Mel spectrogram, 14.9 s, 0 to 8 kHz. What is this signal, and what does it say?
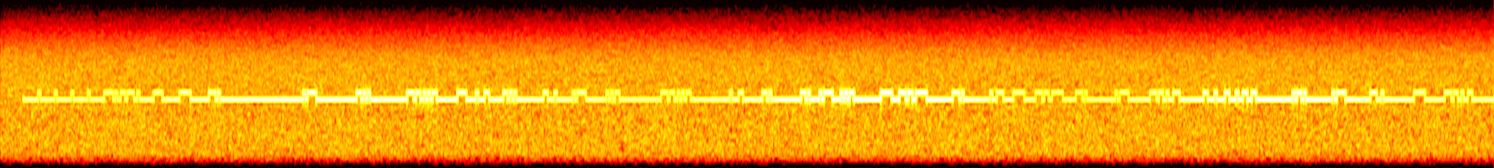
RTTY (45.45 baud, 170 Hz shift), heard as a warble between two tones, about 1360 Hz centre, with radio static and fading. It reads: OTHER SOURCES SUGGEST THAT THE ACCIDENT …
